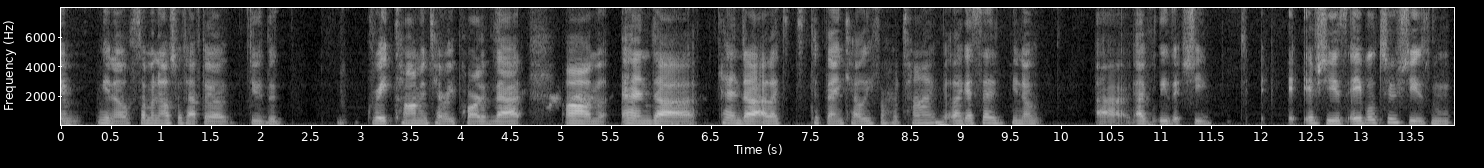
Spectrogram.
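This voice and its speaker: A woman with a New York accent hosting a pool stream, speaking haltingly with many restarts over a video call. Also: sits low, clear, resonant tone. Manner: halting, hesitant, full of restarts. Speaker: tournament host. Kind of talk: casual live commentary.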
